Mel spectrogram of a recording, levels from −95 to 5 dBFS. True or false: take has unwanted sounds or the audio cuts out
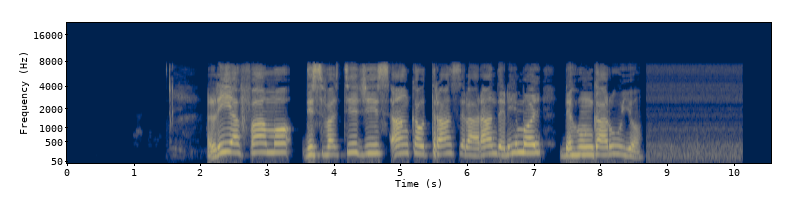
false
